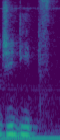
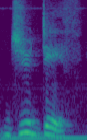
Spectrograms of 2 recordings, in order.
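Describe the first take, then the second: First: The middle consonant is a hard t sound. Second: The middle consonant is a soft th sound. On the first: The speaker calls it wrong. "not Judith" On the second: The speaker calls it right. "It's pronounced as what? Judith"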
